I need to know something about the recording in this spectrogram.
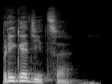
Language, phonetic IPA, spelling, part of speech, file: Russian, [prʲɪɡɐˈdʲit͡sːə], пригодиться, verb, Ru-пригодиться.ogg
- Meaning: to come in handy, to prove useful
